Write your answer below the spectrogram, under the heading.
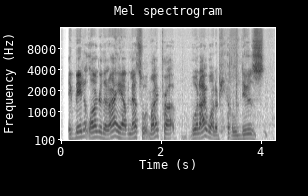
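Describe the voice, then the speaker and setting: Over noticeable background noise, a man with a fairly high pitch talks very fast, his intonation lively. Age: 60s. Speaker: full-time RV-er and work camper. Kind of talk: live stream Q&A. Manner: casual, halting.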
